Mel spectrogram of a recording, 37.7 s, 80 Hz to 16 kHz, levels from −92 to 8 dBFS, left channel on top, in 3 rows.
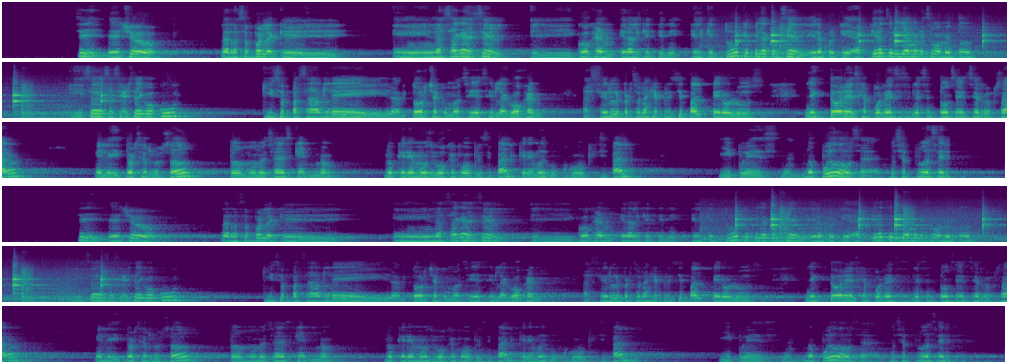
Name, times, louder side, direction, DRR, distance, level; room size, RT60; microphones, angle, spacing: voice 1, 1.0-2.0 2.7-4.3 4.9-6.3 6.6-12.2 13.4-14.9 15.8-19.3 19.8-22.0 22.6-25.5 26.3-27.6 28.0-29.3 29.9-33.1 34.1-37.0, left 6 dB, 65° left, 0.4 m, -27 dB
sound 1, 8.7-14.2, left 1 dB, 5° right, 0.4 m, -32 dB
28.0 x 12.0 x 8.0 m
head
